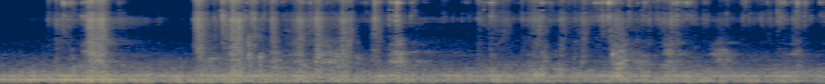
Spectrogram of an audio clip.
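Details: Blue pit bull and Rottweiler brawling: a steady low growl opens, then bursts of snarling come roughly every second, broken by scuffling, thuds and sharp bright clicks.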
